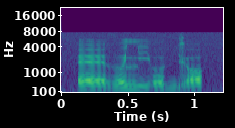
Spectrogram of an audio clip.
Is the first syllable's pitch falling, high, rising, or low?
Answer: low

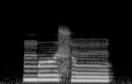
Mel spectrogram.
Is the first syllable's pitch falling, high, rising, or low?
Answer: high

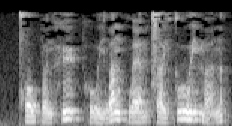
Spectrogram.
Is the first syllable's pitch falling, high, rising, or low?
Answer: low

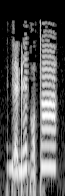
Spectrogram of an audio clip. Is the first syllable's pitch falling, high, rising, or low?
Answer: falling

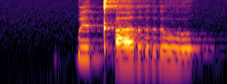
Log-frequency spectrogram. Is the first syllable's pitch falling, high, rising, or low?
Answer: high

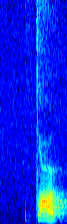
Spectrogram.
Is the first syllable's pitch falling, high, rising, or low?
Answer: low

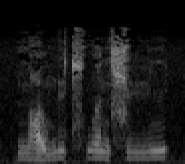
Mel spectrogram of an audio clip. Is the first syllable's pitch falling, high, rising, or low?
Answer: low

